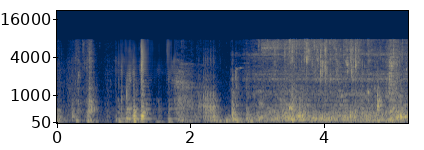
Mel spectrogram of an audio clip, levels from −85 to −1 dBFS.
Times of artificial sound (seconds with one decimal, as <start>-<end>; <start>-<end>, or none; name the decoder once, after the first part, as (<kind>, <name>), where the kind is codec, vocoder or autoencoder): 0.9-1.8 (vocoder, BigVGAN v2)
